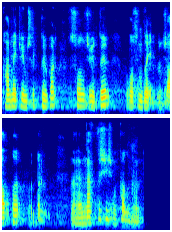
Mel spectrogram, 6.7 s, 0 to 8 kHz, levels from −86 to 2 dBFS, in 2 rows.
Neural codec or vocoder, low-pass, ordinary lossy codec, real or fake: autoencoder, 22.05 kHz, a latent of 192 numbers a frame, VITS, trained on one speaker; 7.2 kHz; AAC, 32 kbps; fake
